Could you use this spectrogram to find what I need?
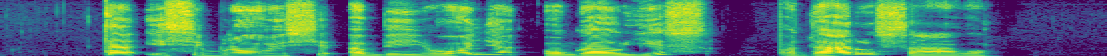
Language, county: Lithuanian, Šiauliai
